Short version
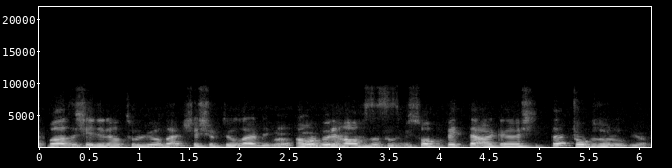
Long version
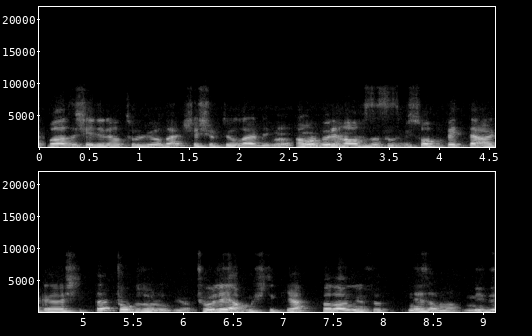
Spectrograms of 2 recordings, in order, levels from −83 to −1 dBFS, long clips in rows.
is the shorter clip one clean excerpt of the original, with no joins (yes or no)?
yes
